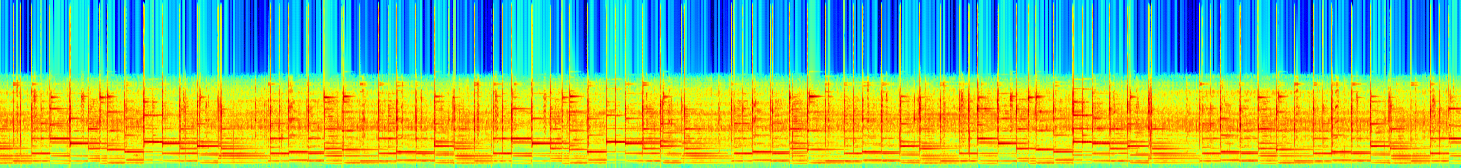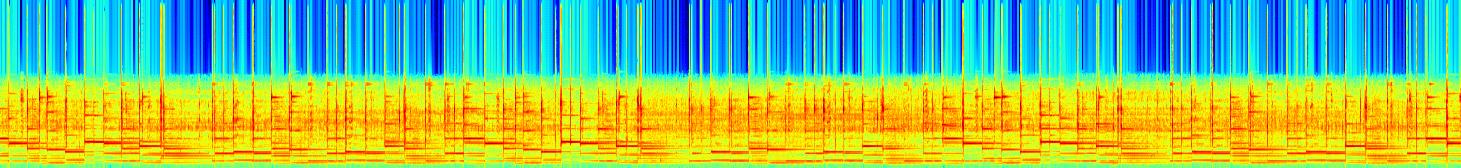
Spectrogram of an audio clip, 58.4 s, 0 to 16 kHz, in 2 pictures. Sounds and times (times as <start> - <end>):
Music: 0.0 - 58.4.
